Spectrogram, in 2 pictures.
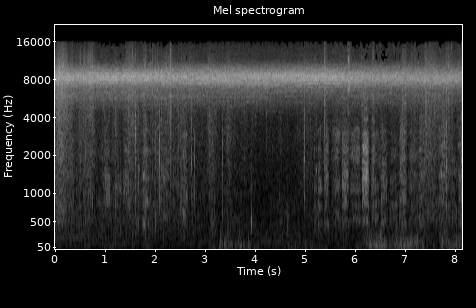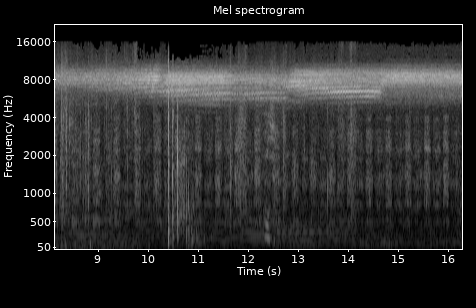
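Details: Golden Retrievers Bisu and Kohaku out on a hot, humid summer morning near farm fields before a mountain walk. Steady fast panting breaths repeat about four times a second, with a loud buzzing cicada chorus and occasional rustling throughout.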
